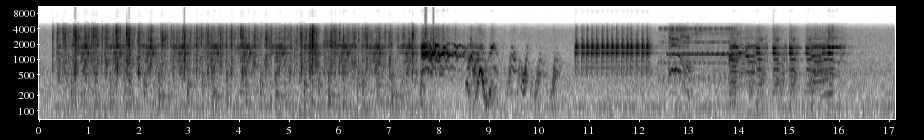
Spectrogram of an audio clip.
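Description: Upbeat video game music plays through a television speaker.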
